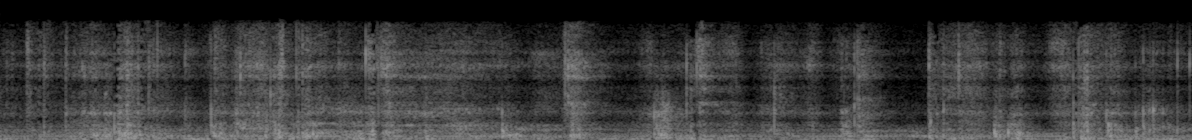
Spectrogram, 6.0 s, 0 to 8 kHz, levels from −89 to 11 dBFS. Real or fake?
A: fake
